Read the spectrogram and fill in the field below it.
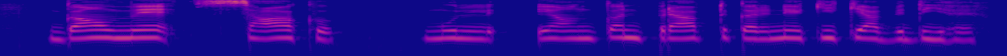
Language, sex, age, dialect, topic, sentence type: Hindi, female, 25-30, Kanauji Braj Bhasha, banking, question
